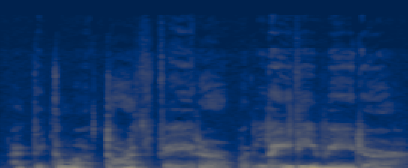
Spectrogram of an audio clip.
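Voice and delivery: soft unvoiced whisper. Real, not acted. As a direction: whisper the joke back. Whispered joke reply.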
